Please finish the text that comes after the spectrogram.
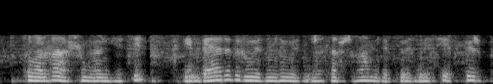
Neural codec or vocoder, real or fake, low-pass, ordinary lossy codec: vocoder, 22.05 kHz, 80 mel bands, HiFi-GAN; fake; 7.2 kHz; AAC, 16 kbps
